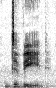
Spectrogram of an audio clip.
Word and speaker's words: David: the death of marat by david spelled david pronounced david so we have artists working in spain england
